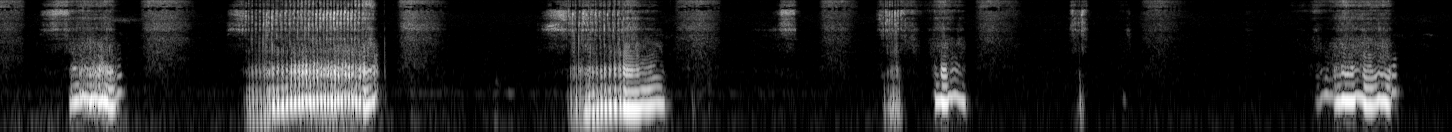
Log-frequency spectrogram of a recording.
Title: Snoring time Fergus #shorts #bulldog #foryou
